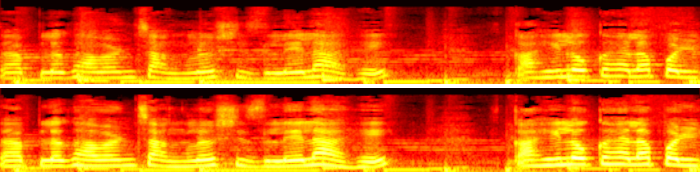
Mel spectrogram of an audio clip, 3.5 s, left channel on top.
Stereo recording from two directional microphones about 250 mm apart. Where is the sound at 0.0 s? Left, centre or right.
Right.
